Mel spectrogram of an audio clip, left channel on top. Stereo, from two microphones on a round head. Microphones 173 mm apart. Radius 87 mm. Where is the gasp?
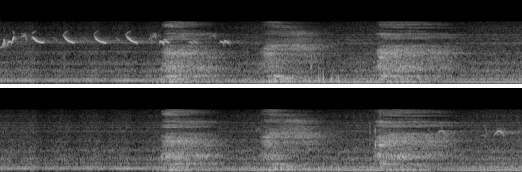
70° right (ahead or behind), 4 m.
